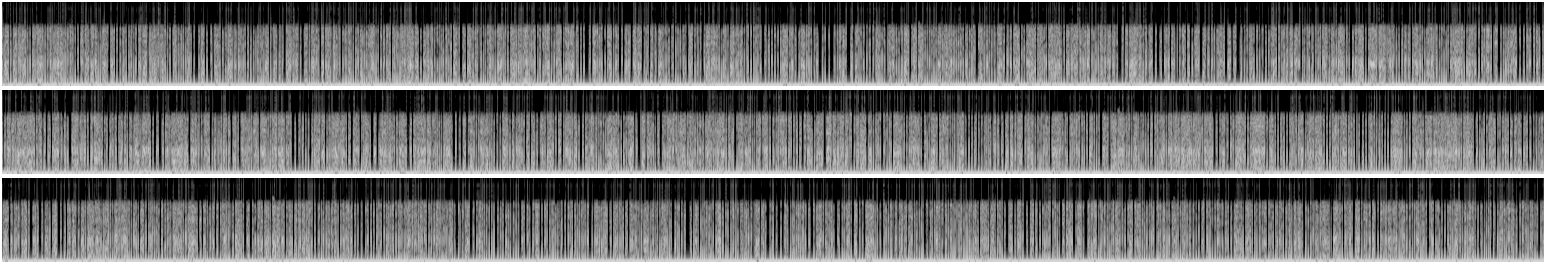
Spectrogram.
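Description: Radial piston engines of a four-engine bomber drone loudly while cruising, heard from inside the fuselage.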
